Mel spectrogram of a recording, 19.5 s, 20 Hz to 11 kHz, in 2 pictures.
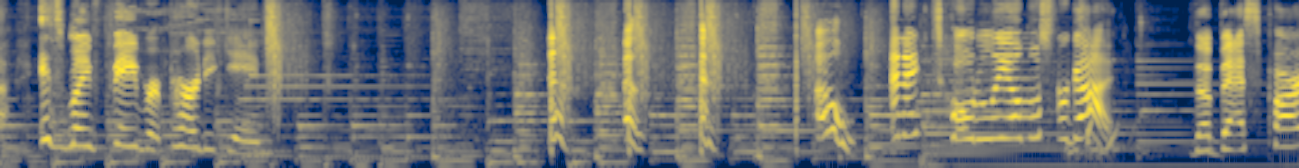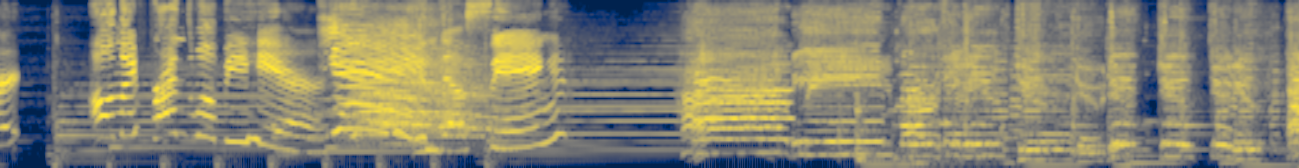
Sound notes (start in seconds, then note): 4.2 Finny grunts; 12.2 friends cheer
